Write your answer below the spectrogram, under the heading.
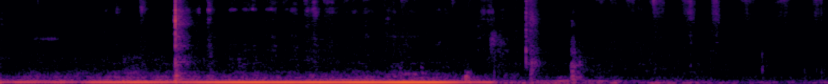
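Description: A low steady hum that cuts off suddenly about five seconds in, with a few light clicks and taps as fingers work the pastry edge against a metal springform pan; faint small ticks follow.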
